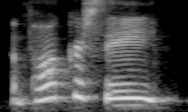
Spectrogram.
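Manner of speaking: sarcastic lilt on Hypocrisy; mock disbelief.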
